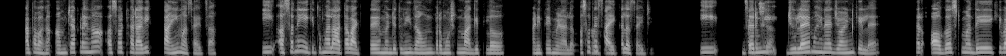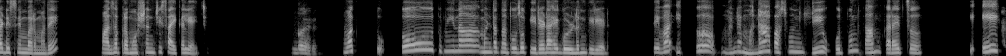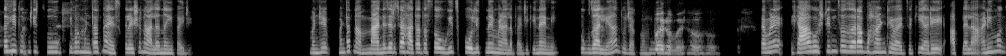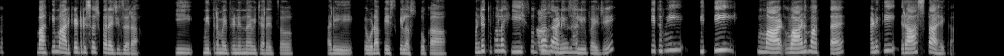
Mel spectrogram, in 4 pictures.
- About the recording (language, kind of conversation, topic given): Marathi, podcast, नोकरीत पगारवाढ मागण्यासाठी तुम्ही कधी आणि कशी चर्चा कराल?
- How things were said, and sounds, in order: other background noise; in English: "जॉइन"; in English: "पिरियड"; in English: "पिरियड"; chuckle; in English: "एस्केलेशन"; chuckle; in English: "रिसर्च"; in English: "स्केल"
